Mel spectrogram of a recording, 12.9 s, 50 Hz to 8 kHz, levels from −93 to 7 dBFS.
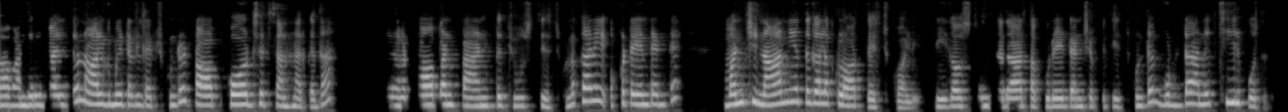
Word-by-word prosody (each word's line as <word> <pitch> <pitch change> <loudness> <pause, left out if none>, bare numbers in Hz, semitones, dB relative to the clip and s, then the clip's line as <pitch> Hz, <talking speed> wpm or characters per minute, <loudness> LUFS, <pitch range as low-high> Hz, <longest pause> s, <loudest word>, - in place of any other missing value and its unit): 100 235 0 +3
రూపాయలతో 245 +4 -2
4 265 -2 +4
మీటర్లు 255 -1 0
తెచ్చుకుంటే 240 +7 -3
టాప్ 245 -1 +3
కోడ్ 260 -1 +6
సెట్స్ 270 -2 -3
అంటున్నారు 215 -2 -3
కదా 195 - -5 0.9
టాప్ 255 +1 +4
అండ్ 255 -1 +2
ప్యాంట్ 225 +1 0
చూసి 220 0 -5
తెచ్చుకున్నా. 210 +5 -6
కానీ 350 +1 +3
ఒకటి 285 +3 -1
ఏంటంటే 260 +6 -1 0.5
మంచి 310 +5 +4
నాణ్యత 315 +6 +2
గల 290 -1 +4
క్లాత్ 230 -3 +2
తెచ్చుకోవాలి. 175 -3 -7 0.2
ఫ్రీగా 200 +1 0
వస్తుంది 220 +1 -6
కదా 210 0 +1 0.2
తక్కువ 210 0 -3
రేటని 210 0 0
చెప్పి 210 0 -12
తెచ్చుకుంటే 225 +6 -3 0.2
గుడ్డ 235 -2 -2
అనేది 270 0 -2
చీలిపోతది. 305 -10 +1
240 Hz, 155 wpm, -23 LUFS, 215-265 Hz, 0.9 s, కోడ్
